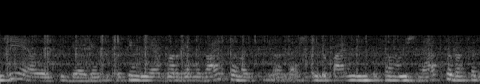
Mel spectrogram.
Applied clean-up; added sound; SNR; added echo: none; Domestic sounds, home sounds; 11 dB; reverberation time 0.3 s.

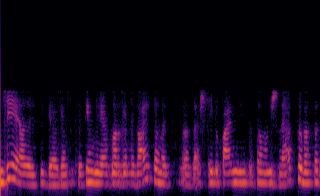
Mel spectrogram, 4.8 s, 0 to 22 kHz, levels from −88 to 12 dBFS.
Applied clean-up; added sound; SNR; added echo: neural mask model DeepFilterNet 3.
